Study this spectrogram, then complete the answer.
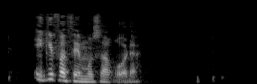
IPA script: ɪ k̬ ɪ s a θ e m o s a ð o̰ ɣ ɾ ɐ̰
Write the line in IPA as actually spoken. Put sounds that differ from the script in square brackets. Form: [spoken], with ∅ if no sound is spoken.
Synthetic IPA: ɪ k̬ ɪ [f] a θ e m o s a [ɣ] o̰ [∅] ɾ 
